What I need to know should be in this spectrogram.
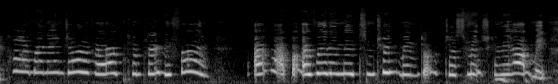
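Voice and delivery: squeaky pretend Oliver on the phone; mock child voice. Mother hands the phone to her son, mock child voice. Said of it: "I'll just put him on the phone".

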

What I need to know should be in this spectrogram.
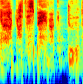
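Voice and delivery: hushed whisper to his wife. Retold or imitated. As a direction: whisper it, keeping it to himself. Dad taking on screaming baby alone.

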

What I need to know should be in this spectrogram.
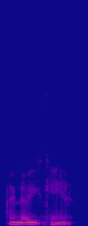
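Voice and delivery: a gentle God softly soothing the weary believer; soft reply. Acted. Softer repeat of Jesus' reply.

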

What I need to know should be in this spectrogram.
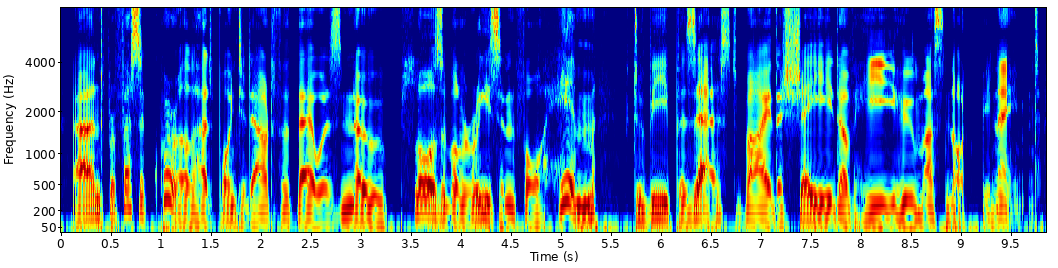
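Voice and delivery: plain reading voice

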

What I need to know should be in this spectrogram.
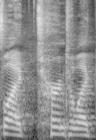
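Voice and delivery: ordinary delivery

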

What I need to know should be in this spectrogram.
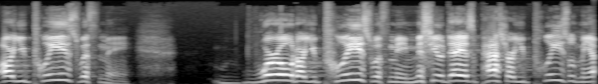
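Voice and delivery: voicing a pastor desperate to please, pleading; anxious approval-seeker. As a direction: beg the world for approval. Voicing a striver craving approval.

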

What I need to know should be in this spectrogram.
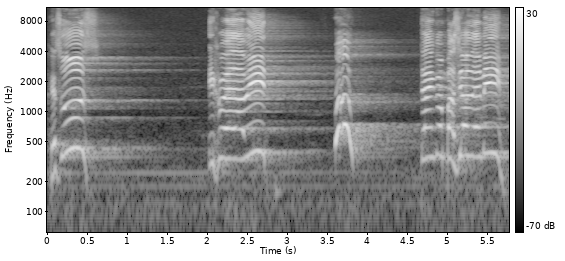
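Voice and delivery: high, loud call for mercy; blind man crying out. Acted. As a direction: shout it across the crowd, pleading. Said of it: "Y empezó a gritar".

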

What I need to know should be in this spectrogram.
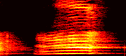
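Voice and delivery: very high little cat "eh"; imitated cat noise. Host shows how he read it with the cat, high cat noise. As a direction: squeak it like a cat. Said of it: "with the cat going".

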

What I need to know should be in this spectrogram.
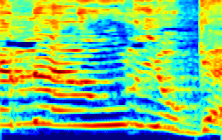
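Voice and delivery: put-on high, loud Brooklyn tough-guy accent; hammed-up Brooklyn accent. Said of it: "with a Brooklyn accent".

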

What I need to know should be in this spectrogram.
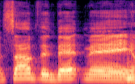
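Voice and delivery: slow, drawn-out imitation of a film line; movie quote. Host quotes Forrest Gump after a bug bite, slowly imitated. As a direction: quote it in a put-on character voice. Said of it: "I immediately go".

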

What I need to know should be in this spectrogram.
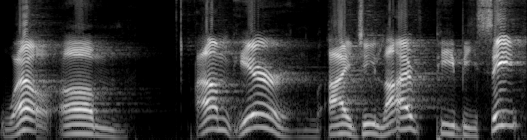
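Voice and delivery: low, drawn-out announcer voice; formal mock host introduction, slowed down; Ray Flores. Announcer going live with a boxer, announcer voice. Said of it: "always in an announcing voice".

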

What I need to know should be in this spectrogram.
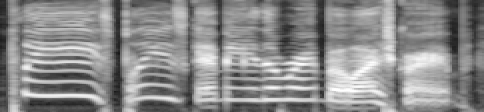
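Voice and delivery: put-on very high, whining child plea; mock-sobby, high-pitched pleading; imitated tearful begging. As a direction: beg like a crying little kid. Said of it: "And I started crying".

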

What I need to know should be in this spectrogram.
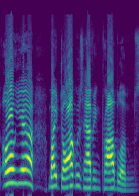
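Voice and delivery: high, loud, sing-song mock of a flimsy excuse. Mimicking the flaky friend's excuse to the cohost, high and loud mockery.

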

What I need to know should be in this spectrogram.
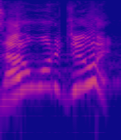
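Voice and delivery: high, loud petulant no; whiny refusal. Retold or imitated. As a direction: whine it like a stubborn child refusing. Moses flatly refusing God.

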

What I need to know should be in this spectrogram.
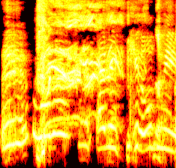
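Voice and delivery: high, slow words through big laughs; cracking up mid-story, voice shooting up; real helpless laughter. Real, not acted. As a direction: barely get it out for laughing. Laughing while recalling her wig.

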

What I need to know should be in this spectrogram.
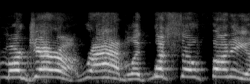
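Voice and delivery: a high mock shout from the teacher; angry teacher. Teacher calling from the other room, a high mock shout. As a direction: bark it like a fed-up teacher. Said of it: "teacher's like".

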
